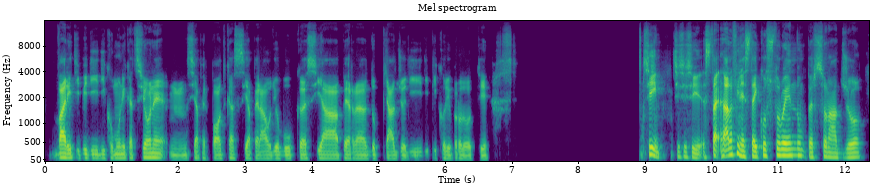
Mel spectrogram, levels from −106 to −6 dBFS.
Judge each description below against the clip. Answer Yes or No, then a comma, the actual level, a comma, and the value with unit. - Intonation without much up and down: No, wide, 5.4 semitones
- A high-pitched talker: No, very low, 95 Hz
